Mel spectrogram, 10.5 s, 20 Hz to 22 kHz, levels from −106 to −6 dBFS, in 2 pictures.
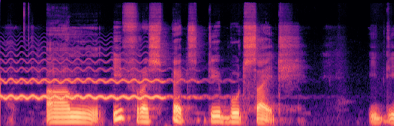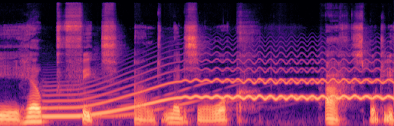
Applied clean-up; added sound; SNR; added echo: none; Musical instrument; 4 dB; none.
